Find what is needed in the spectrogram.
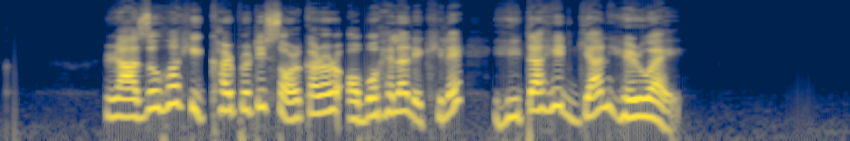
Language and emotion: Assamese, angry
